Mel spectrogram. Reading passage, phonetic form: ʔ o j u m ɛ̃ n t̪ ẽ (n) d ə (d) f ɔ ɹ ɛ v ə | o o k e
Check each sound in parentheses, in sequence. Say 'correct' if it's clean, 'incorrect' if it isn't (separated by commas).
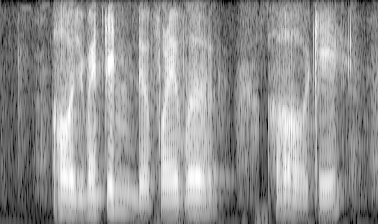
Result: correct, incorrect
